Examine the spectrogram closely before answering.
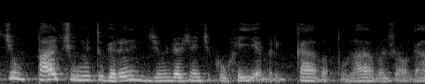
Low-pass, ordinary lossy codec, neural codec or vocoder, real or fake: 7.2 kHz; AAC, 32 kbps; none; real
